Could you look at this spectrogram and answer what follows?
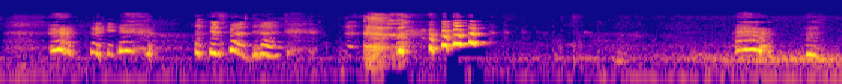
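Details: Brother and sister burp contest: a series of loud, throaty belches in several bursts, with brief voices and a giggle between.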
